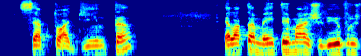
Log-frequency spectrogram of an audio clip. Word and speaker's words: Septuaginta: mais livros na Septuaginta, lembrando sempre a pronúncia correta de acordo com o grego, Septuaginta, ela também tem mais livros do que a nossa Bíblia, Antigo Testamento.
